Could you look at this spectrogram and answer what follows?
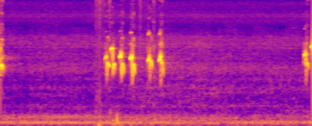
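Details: Yellow-vented bulbul (trucukan) lively song for luring or training caged birds: one quick run of about six bubbly, gurgling notes after a faint knock, with a steady low hum underneath.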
